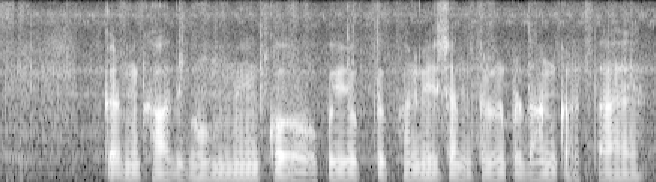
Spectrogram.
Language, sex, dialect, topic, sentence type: Hindi, male, Kanauji Braj Bhasha, agriculture, statement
